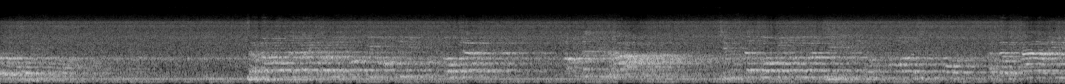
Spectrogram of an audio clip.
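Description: A man's voice amplified through a microphone in a reverberant hall, easing off briefly about a second in and then resuming, over a steady low hum.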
